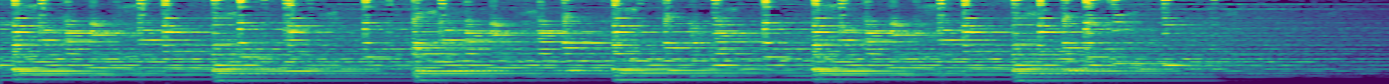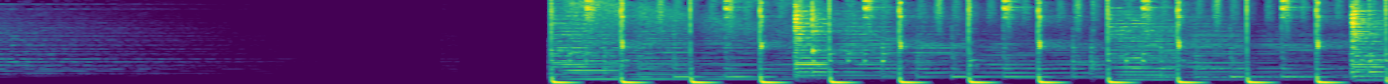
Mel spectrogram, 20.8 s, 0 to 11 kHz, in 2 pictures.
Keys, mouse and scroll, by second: 0.9 scroll down 2, 1.1 shift+middle click, 1.4 click, 1.8 g, 2.4 click, 2.7 g, 3.3 click, 3.4 g, 4.3 click, 4.4 g, 5.4-5.8 scroll up 1, 5.9 click, 6.1-8.8 typing, 7.2 click, 7.8 click, 8.5 click, 9.4-10.1 scroll up 4, 9.6 shift+middle click, 10.1 r, 10.8 shift+middle click, 11.1 click, 11.4 r, 12.2 middle click, 14.6 middle click, 14.8 click, 15.8 shift+middle click, 16.0 scroll, 16.1 shift+middle click, 16.3 click, 20.7-20.8 scroll down 1.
